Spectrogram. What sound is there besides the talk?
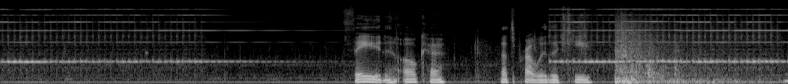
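telephone ringing in the video game Crow Country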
